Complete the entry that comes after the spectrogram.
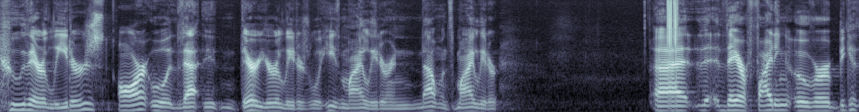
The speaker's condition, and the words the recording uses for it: No condition.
